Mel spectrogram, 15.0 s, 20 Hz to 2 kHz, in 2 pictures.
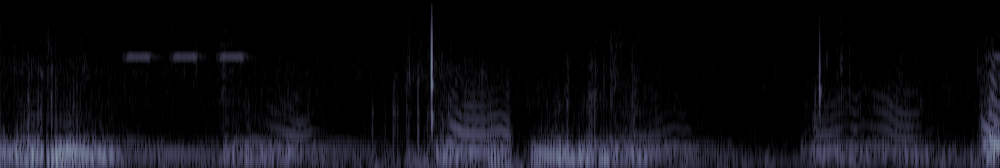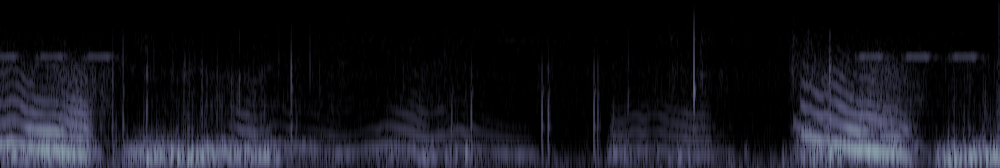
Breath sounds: Inhalation: 3.00-3.87 s, 7.32-8.26 s, 13.45-14.50 s
Exhalation: 3.97-5.56 s, 8.37-10.15 s
Rhonchi: 1.86-2.43 s, 3.25-3.87 s, 3.97-5.56 s, 5.96-7.08 s, 7.32-8.26 s, 9.18-11.77 s, 12.03-13.17 s, 13.45-14.50 s
Crackles: 0.04-1.54 s, 8.37-10.15 s

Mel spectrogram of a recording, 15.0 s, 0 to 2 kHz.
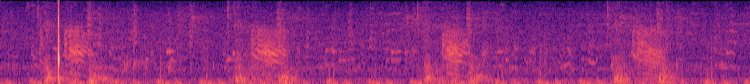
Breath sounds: Inhalation: 0.60-1.10 s, 4.47-4.96 s, 8.33-8.80 s, 12.23-12.62 s
Exhalation: 1.11-2.61 s, 4.96-6.21 s, 8.77-10.15 s, 12.64-13.83 s
Wheeze: 1.11-2.01 s, 4.94-5.84 s, 8.77-9.45 s, 12.64-13.45 s

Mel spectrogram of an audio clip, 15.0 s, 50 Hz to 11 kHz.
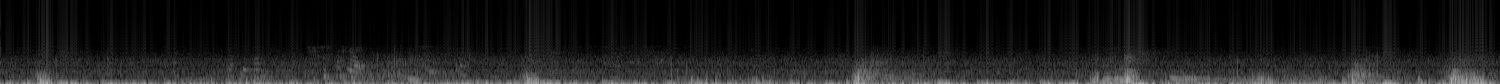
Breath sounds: Inhalation: 13.52-13.92 s
Exhalation: 14.48-15.00 s
Wheeze: 10.87-11.47 s, 11.68-12.80 s
Crackles: 13.52-13.92 s, 14.48-15.00 s

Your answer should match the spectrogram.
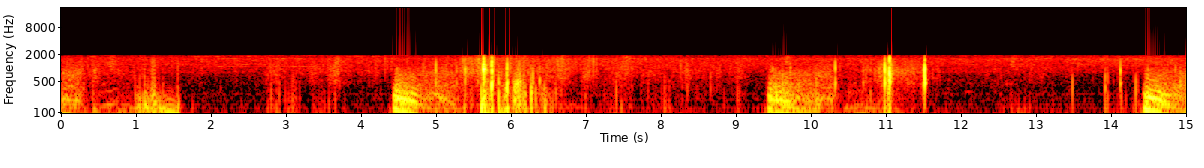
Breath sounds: Inhalation: 4.34-5.50 s, 9.41-10.42 s, 14.44-15.00 s
Exhalation: 0.82-1.63 s
Rhonchi: 4.34-4.92 s, 9.41-10.17 s, 14.44-15.00 s
Crackles: 0.82-1.63 s

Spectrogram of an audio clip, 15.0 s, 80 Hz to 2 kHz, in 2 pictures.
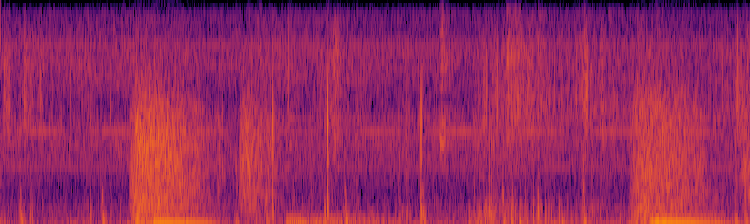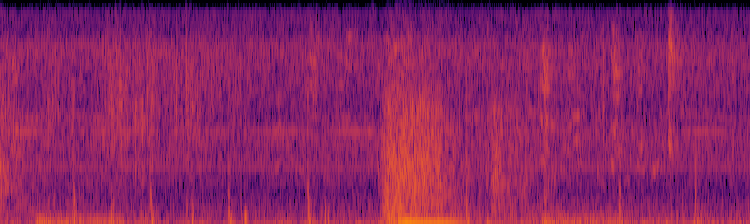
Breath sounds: Inhalation: 1.21-2.22 s, 6.27-7.34 s, 11.28-12.40 s
Exhalation: 2.22-4.00 s, 7.34-9.18 s, 12.40-14.04 s
Rhonchi: 1.45-2.24 s, 2.83-4.13 s, 6.47-7.34 s, 7.82-9.23 s, 11.45-12.20 s

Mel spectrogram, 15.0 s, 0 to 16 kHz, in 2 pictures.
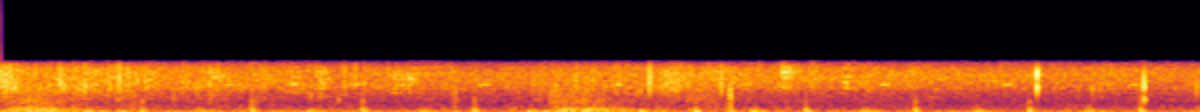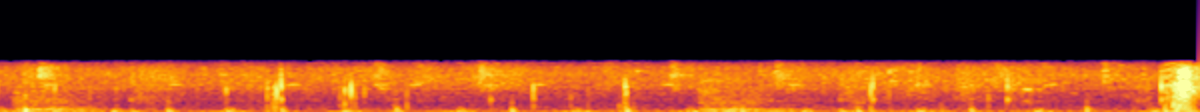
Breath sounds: Inhalation: 0.00-0.82 s, 3.28-4.21 s, 7.61-8.54 s, 11.86-12.55 s

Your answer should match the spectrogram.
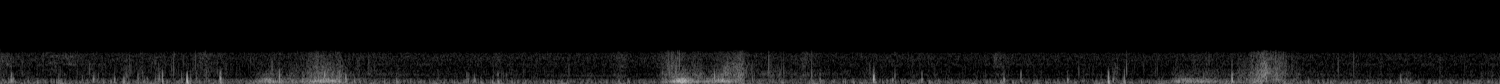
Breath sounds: Inhalation: 2.52-3.51 s, 6.58-7.57 s, 11.71-12.33 s
Crackles: 2.52-3.51 s, 6.58-7.57 s, 11.71-12.33 s

